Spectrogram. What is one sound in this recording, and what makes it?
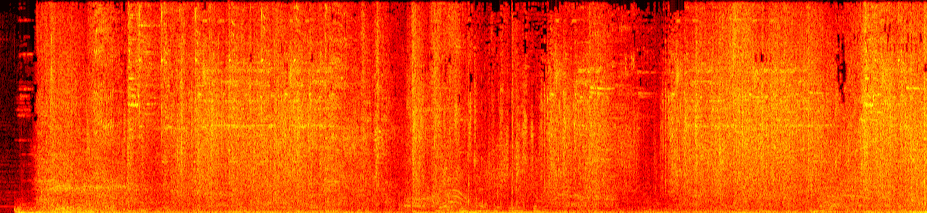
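Video game spells and attacks crackle and boom in a busy fight.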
